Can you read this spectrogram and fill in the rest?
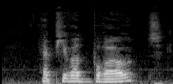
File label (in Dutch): "heb je wat brood", Dutch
